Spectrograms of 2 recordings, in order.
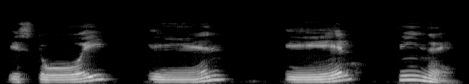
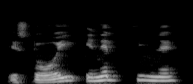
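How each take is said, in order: First: Each word is said separately. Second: The words run together into one another. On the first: "se eu lisse cada palavra" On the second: "Olha como sairia a pronúncia"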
